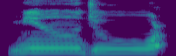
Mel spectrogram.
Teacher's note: میم پر جو ہے تشدید ہے تو غنہ کریں گے ہم، ڈبل سٹریچ کریں گے، دو حرکت سے پڑھیں گے. من جوع، یہ نون کو چھپائیں گے ہم، یعنی ناک سے آواز نکال کر ڈبل کھینچیں گے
